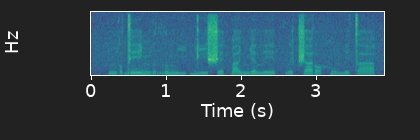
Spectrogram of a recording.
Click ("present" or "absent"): absent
